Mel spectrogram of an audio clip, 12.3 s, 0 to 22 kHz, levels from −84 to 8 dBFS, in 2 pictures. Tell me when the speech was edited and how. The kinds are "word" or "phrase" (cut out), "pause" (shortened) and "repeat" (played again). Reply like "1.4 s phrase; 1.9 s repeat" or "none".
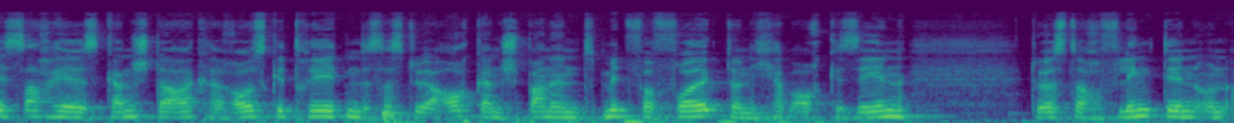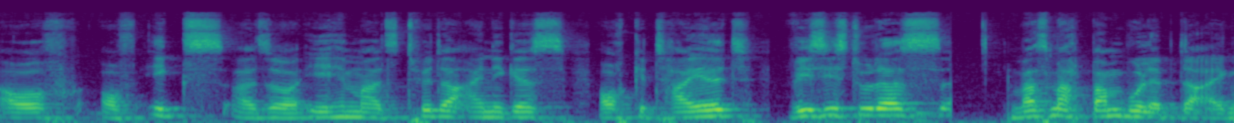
9.1 s pause; 10.0 s pause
